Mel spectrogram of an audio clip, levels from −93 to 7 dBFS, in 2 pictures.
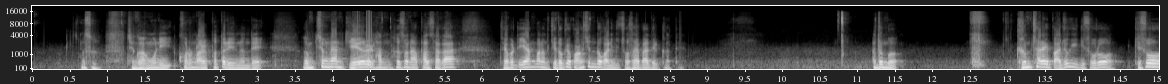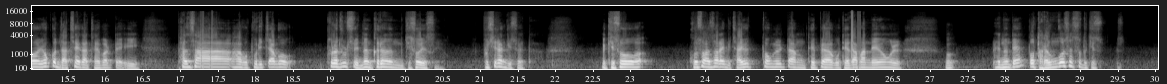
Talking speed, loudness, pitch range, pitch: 280 characters per minute, -15 LUFS, 115-155 Hz, 135 Hz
